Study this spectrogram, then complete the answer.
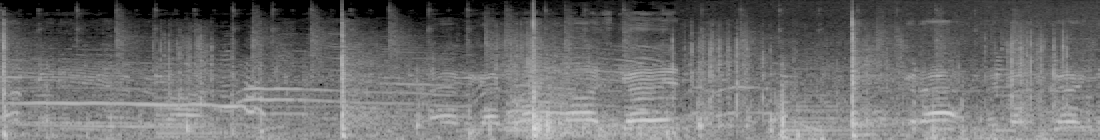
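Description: Fireworks bang and crackle in the distance.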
